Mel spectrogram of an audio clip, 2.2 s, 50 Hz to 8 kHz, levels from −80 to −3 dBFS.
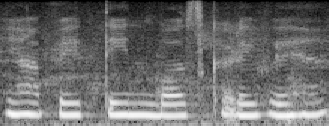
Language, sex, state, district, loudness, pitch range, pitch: Hindi, female, Odisha, Nuapada, -12 LUFS, 225-240 Hz, 235 Hz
